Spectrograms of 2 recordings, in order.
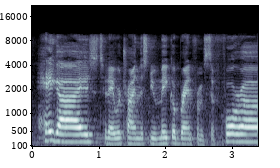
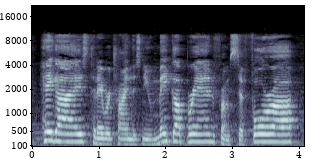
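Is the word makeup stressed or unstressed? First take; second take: unstressed; stressed. First: The word makeup is not stressed. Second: The word makeup is stressed with a rising tone.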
